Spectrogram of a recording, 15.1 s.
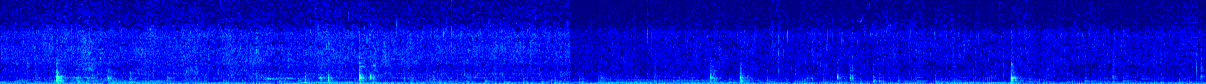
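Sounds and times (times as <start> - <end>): onions sizzling in oil: 0.0 - 15.0
spatula scraping a pan: 0.5 - 5.1.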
